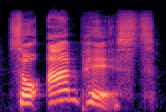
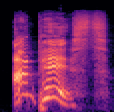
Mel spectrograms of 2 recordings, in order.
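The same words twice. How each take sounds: First: Slow angry. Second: High, sharp outburst of real anger. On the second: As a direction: let the anger spike up high on pissed. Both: Real, not acted.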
